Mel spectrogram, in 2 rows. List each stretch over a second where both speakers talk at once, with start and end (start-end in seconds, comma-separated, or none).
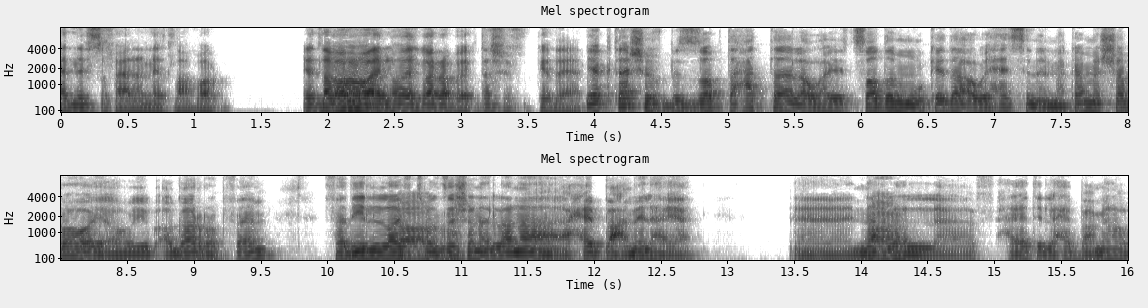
none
